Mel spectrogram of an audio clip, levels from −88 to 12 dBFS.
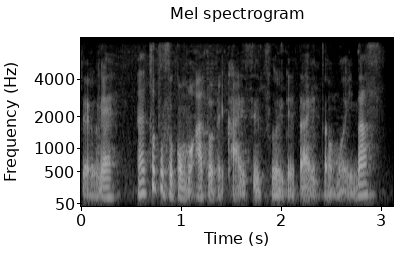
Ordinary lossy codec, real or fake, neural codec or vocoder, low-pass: none; fake; vocoder, 22.05 kHz, 80 mel bands, HiFi-GAN; 7.2 kHz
